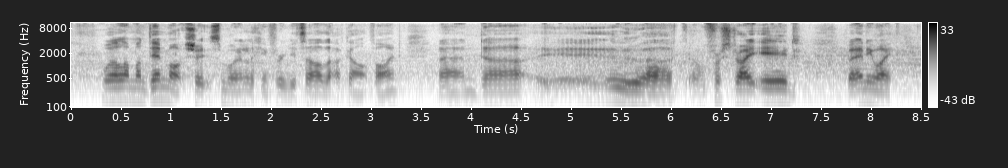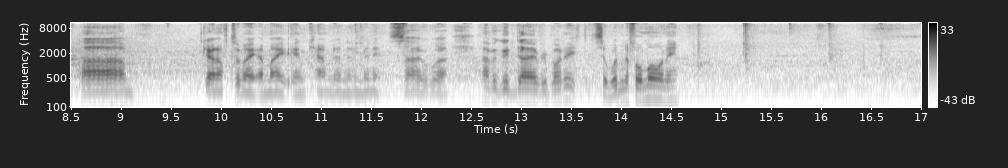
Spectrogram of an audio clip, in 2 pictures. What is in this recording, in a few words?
guitars; denmark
